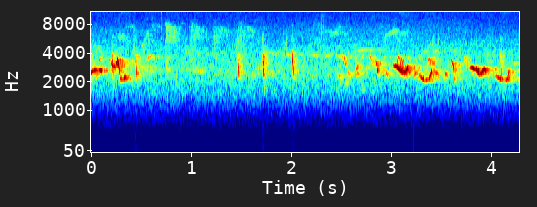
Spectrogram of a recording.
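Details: Japanese thrush song from Kiyokawa village, Japan: scattered short chirps, then a lively run of clear rising and falling whistles at the end, against faint background hiss.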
